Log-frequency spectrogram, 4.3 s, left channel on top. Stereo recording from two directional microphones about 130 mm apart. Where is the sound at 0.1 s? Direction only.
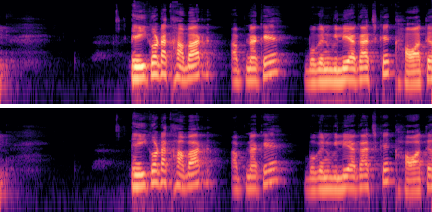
15° left (ahead or behind).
